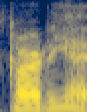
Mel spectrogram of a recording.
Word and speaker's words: Cartier: So the R is silent, and I used to think forever that it was French because that's usually what you hear that from.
